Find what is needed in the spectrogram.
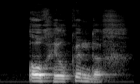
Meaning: ophthalmological
- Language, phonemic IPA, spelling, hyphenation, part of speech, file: Dutch, /ˌoːx.ɦeːlˈkʏn.dəx/, oogheelkundig, oog‧heel‧kun‧dig, adjective, Nl-oogheelkundig.ogg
